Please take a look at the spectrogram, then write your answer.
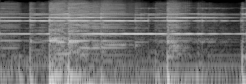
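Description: A bell from a club's collection of bells from around the world rings loudly and briefly, struck about twice with a bright, sustained metallic tone.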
